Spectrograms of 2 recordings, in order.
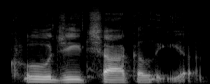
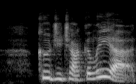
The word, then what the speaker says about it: Kujichagulia: Today is, I can't pronounce it. Can you say it again? Kuji Chakalia. Kujichagulia.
